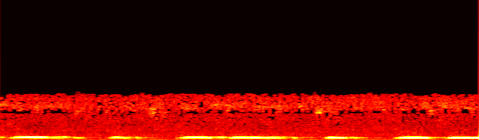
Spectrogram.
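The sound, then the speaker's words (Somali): Dove cooing: a series of soft, low, hollow coos in repeated phrases with short gaps, steady and alone against faint background noise. “Waa qooley.”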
